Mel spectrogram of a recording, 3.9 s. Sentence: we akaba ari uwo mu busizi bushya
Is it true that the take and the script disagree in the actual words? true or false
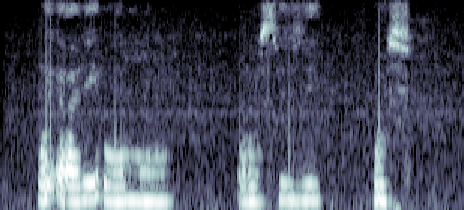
true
